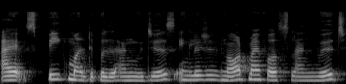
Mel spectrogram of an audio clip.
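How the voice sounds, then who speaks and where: Over a quiet background, a woman with an Indian accent speaks at a fairly slow pace. Her tone is dark and mellow. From India, small town. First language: Hindi. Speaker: life coach. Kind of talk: personal vlog monologue.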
